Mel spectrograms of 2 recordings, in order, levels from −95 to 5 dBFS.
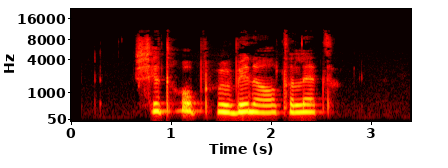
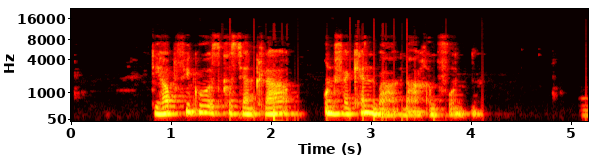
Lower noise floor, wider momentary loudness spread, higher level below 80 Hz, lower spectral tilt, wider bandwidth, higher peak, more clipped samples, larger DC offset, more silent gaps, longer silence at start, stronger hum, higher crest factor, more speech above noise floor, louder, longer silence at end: about the same, -74 dBFS vs -76 dBFS; first, 16 LU vs 11 LU; second, -78 dBFS vs -52 dBFS; about the same, -5.5 dB/octave vs -5.5 dB/octave; about the same, 9.2 kHz vs 9.8 kHz; about the same, -8 dBFS vs -6 dBFS; neither; neither; neither; second, 0.65 s vs 0.8 s; neither; about the same, 18 dB vs 18 dB; second, 50 dB vs 55 dB; about the same, -24 LUFS vs -22 LUFS; first, 0.85 s vs 0 s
